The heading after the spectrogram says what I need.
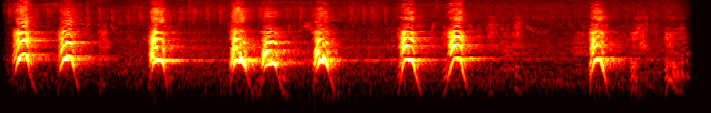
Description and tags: Recording of dog barking in the distance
